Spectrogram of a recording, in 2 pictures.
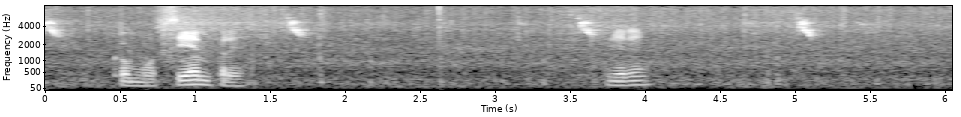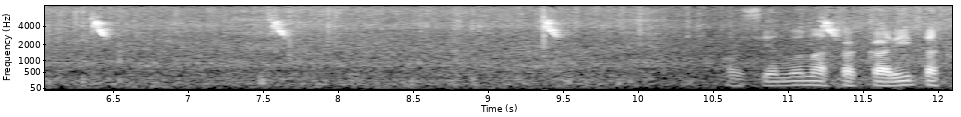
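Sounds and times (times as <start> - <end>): food sizzling on a grill: 0.0 - 12.0
bird chirping: 1.5 - 1.9, 3.1 - 3.8, 4.8 - 6.6, 7.4 - 7.8, 9.3 - 9.6.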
